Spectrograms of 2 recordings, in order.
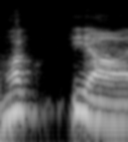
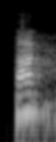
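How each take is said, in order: First: The word ends in a 'tya' sound. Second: The word ends in a plain 'ta' sound. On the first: The speaker calls it right. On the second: The speaker calls it wrong. "ভক্তা না"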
